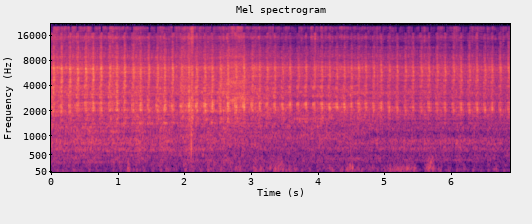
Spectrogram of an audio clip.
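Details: Honda Fan 125 motorcycle at idle: uneven light tapping about three knocks a second over the engine note; knock suspected from connecting rod or piston, source unclear.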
